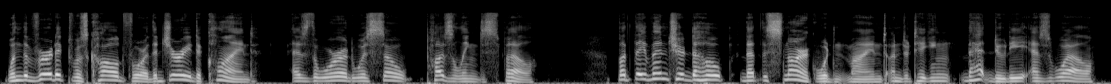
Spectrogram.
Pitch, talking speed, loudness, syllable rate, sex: 165 Hz, 175 wpm, -19 LUFS, 4.6 syllables/s, male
